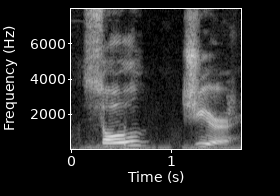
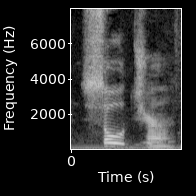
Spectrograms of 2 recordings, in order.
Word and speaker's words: soldier: the word soldier okay so soul jire soldier okay so yeah there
